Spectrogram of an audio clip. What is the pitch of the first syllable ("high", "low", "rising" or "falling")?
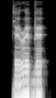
low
